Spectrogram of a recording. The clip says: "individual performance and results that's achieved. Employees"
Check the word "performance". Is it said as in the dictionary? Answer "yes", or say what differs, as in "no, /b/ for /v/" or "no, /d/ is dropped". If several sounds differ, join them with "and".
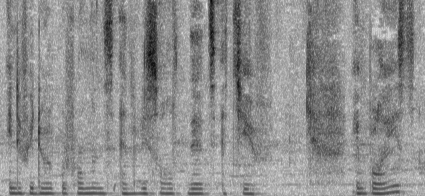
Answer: yes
